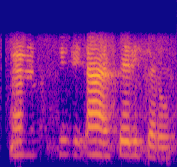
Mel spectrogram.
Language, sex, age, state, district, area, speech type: Tamil, female, 18-30, Tamil Nadu, Mayiladuthurai, urban, conversation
